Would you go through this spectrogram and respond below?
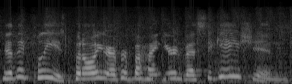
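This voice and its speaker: A woman's voice: high-pitched, big pitch swings, fairly quick, soft background music. A woman voicing a smug, mocking, murderous robot teddy bear mascot from a visual novel, mock-cheerful and taunting. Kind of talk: amateur dramatic reading of a visual novel.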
